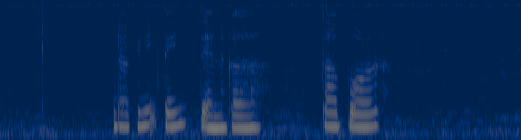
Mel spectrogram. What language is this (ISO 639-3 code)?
sat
